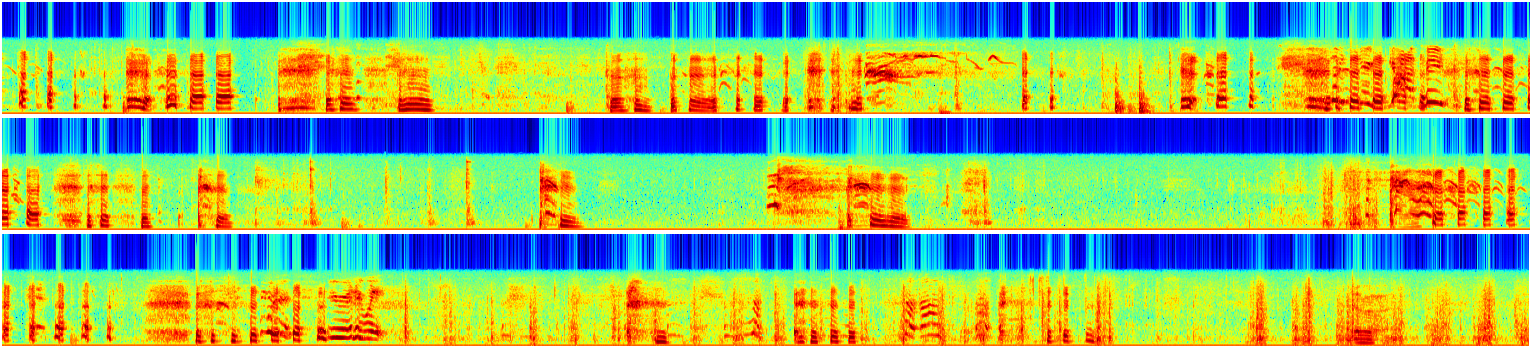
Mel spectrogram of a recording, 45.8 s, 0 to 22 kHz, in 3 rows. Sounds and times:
Speech: 0:13.3 - 0:14.5, 0:33.2 - 0:34.4.

